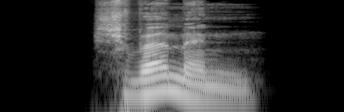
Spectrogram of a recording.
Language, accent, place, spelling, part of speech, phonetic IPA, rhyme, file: German, Germany, Berlin, schwömmen, verb, [ˈʃvœmən], -œmən, De-schwömmen.ogg
- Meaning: first-person plural subjunctive II of schwimmen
